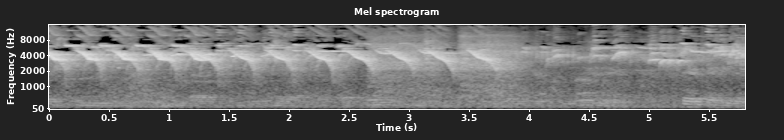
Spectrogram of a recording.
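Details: Canaries, Spanish Timbrado and Gloster, caged in a bird shop on April 9, 2016; a clear run of repeated descending whistled notes, about three per second, then a faster trill and other birds chirping.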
